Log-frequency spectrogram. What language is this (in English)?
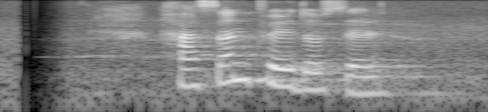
Bangla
